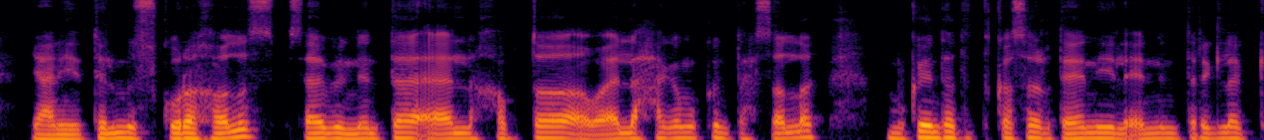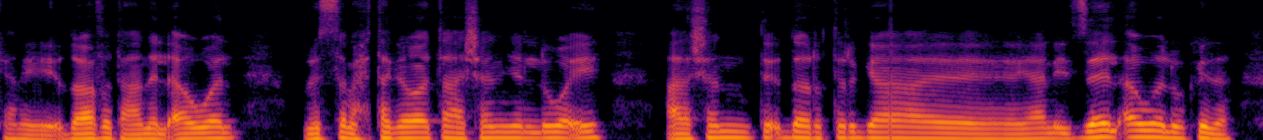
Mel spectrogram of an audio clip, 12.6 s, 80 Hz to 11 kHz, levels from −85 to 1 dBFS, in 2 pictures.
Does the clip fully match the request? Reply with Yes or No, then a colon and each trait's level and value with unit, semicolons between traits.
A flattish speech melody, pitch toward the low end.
Yes: narrow, 2.3 semitones; low, 125 Hz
